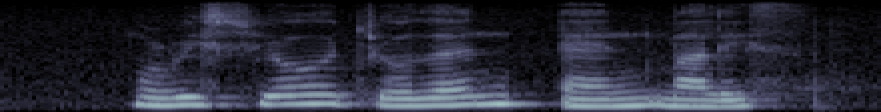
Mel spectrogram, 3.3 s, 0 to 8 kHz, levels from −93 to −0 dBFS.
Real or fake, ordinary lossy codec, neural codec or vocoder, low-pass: real; none; none; 7.2 kHz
